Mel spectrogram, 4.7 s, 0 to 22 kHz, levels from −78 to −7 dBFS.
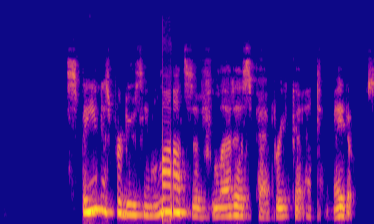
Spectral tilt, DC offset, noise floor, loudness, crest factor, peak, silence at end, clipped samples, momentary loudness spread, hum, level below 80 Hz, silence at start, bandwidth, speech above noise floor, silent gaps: -5.5 dB/octave; under 0.1%; -84 dBFS; -21 LUFS; 18 dB; -4 dBFS; 0 s; under 0.1%; 15 LU; none; -64 dBFS; 0.85 s; 9.6 kHz; 63 dB; none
